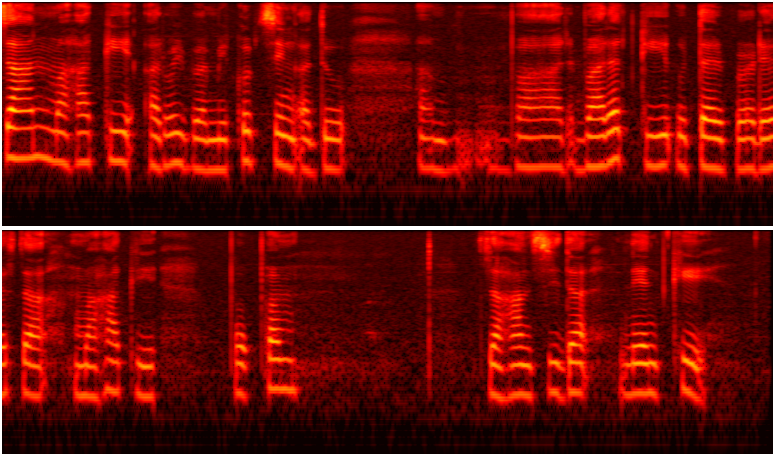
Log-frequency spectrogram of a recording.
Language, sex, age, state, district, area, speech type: Manipuri, female, 45-60, Manipur, Kangpokpi, urban, read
